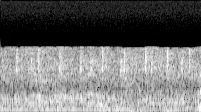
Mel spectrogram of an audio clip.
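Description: Quiet room tone of a large hall picked up by an open microphone, with a steady low electrical hum.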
